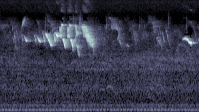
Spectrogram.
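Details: Double-collared seedeater singing in competition with a loose male, with a caged bird present: a burst of rapid, high buzzy trills sweeping up and down, then scattered faint chips and a short high whistle at the end, over a low hum.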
